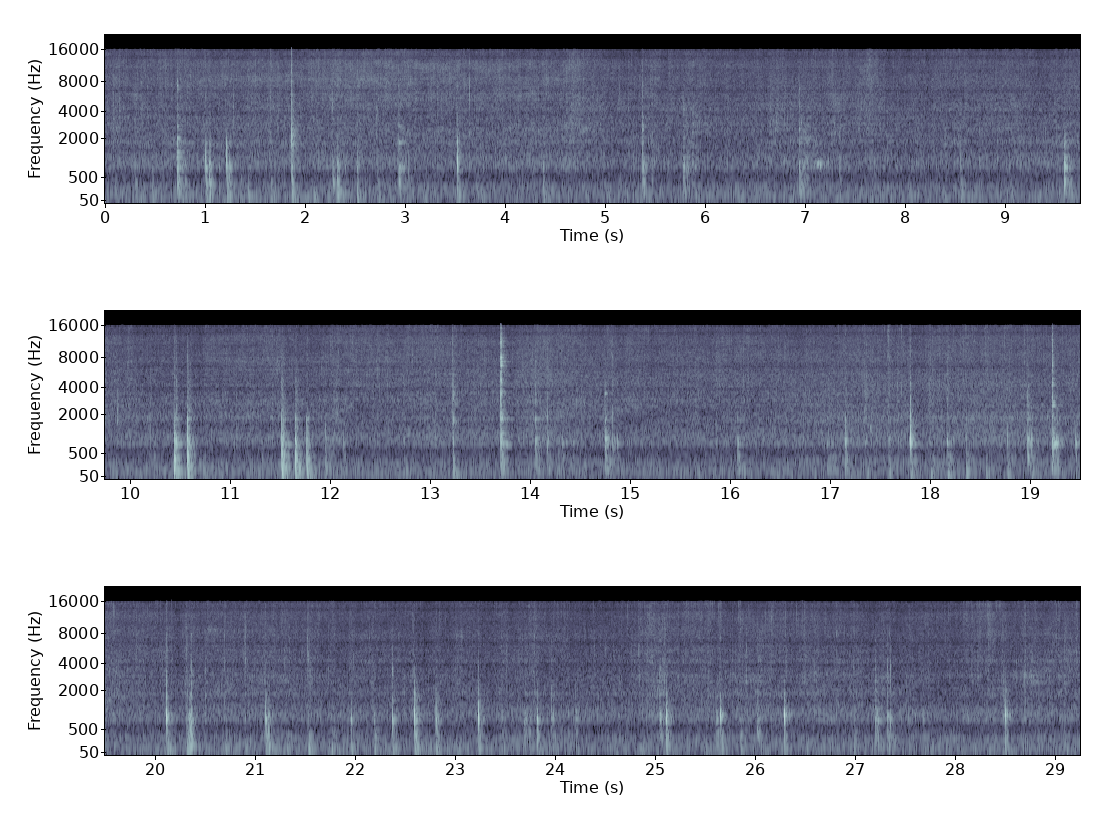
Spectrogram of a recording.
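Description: Ground meat, onion and tomato frying in an enamel-lined pot with a steady sizzle, stirred with a wooden spoon that knocks and scrapes against the pot in irregular taps, with a few louder knocks a little before halfway.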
